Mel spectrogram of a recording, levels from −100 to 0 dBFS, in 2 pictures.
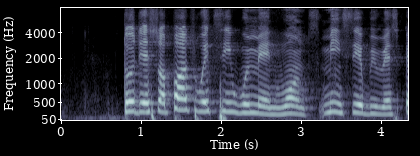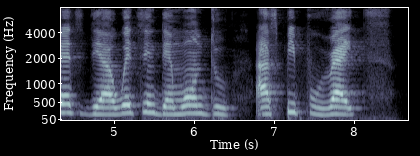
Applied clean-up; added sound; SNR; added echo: neural mask model Resemble Enhance denoiser.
